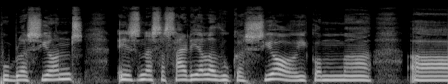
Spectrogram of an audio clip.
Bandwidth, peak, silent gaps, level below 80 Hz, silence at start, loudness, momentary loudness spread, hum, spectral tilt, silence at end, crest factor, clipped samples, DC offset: 16 kHz; -8 dBFS; none; -48 dBFS; 0 s; -20 LUFS; 7 LU; none; -4 dB/octave; 0 s; 12 dB; under 0.1%; under 0.1%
